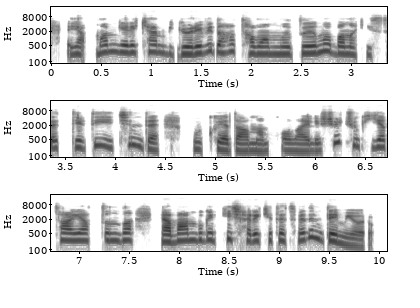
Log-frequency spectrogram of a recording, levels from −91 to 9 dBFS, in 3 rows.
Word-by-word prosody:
e, -, -, -4 dB
yapmam 245 Hz, +5 st, -3 dB
gereken 250 Hz, -1 st, 0 dB
bir 210 Hz, -, -9 dB
görevi 225 Hz, +6 st, +3 dB
daha 255 Hz, +2 st, 0 dB
tamamladığımı 225 Hz, +4 st, -1 dB
bana 220 Hz, -2 st, +1 dB
hissettirdiği 220 Hz, +5 st, -3 dB
için 265 Hz, +4 st, -1 dB
de 185 Hz, -3 st, +1 dB, 0.3 s
uykuya 185 Hz, -1 st, -1 dB
dalmam 160 Hz, -1 st, -1 dB
kolaylaşıyor. 165 Hz, -, 0 dB
Çünkü 260 Hz, -3 st, -4 dB
yatağa 240 Hz, +3 st, +3 dB
yattığında, 250 Hz, 0 st, 0 dB, 0.3 s
"Ya 215 Hz, -1 st, +7 dB
ben 250 Hz, +1 st, +3 dB
bugün 260 Hz, 0 st, -1 dB
hiç 280 Hz, -1 st, +5 dB
hareket 240 Hz, +2 st, +1 dB
etmedim." 255 Hz, +6 st, -1 dB
demiyorum. 165 Hz, -, +3 dB
235 Hz, 145 wpm, -23 LUFS, 210-255 Hz, 0.3 s, Ya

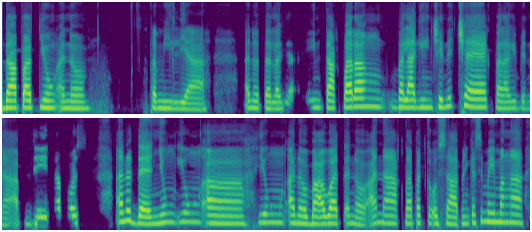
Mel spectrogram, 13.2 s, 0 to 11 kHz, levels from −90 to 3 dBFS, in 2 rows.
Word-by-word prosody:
dapat 210 Hz, 0 st, +5 dB
yung 210 Hz, -1 st, +4 dB
ano, 195 Hz, -1 st, +1 dB, 0.8 s
pamilya 185 Hz, -5 st, -1 dB, 0.4 s
ano 200 Hz, -1 st, -2 dB
talaga 185 Hz, -2 st, -3 dB, 0.2 s
intact 215 Hz, -1 st, -1 dB
parang 240 Hz, +1 st, +4 dB, 0.2 s
palaging 220 Hz, -1 st, +2 dB
chine-check 230 Hz, 0 st, +2 dB
palaging 195 Hz, -1 st, -3 dB
pin 190 Hz, -1 st, -11 dB
ina-update 200 Hz, +2 st, -4 dB
tapos 220 Hz, +1 st, -4 dB, 0.4 s
ano 270 Hz, +3 st, +4 dB
din 215 Hz, -3 st, +3 dB
yung 250 Hz, +1 st, -1 dB
yung, 260 Hz, +1 st, -5 dB
ah, 220 Hz, -2 st, +2 dB, 0.2 s
yung 245 Hz, 0 st, -3 dB
ano 225 Hz, -2 st, +2 dB
bawat 210 Hz, +1 st, +4 dB
ano, 195 Hz, -5 st, -3 dB
anak 220 Hz, -1 st, -3 dB
dapat 220 Hz, +1 st, -2 dB
kausapin 210 Hz, -1 st, -2 dB
kasi 235 Hz, +4 st, -4 dB
may 270 Hz, -1 st, +1 dB
mga 250 Hz, -2 st, +1 dB
215 Hz, 130 wpm, -17 LUFS, 200-230 Hz, 0.8 s, dapat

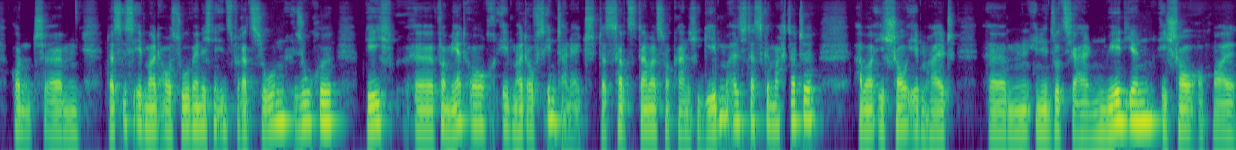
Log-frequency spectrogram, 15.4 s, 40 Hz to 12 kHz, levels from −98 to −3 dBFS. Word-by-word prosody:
Und, 95 Hz, 0 st, -3 dB
ähm, 85 Hz, 0 st, -2 dB, 0.3 s
das -, -, 0 dB
ist -, -, -3 dB
eben 105 Hz, -3 st, 0 dB
halt 100 Hz, 0 st, +2 dB
auch 95 Hz, -2 st, +1 dB
so, 100 Hz, +2 st, 0 dB
wenn 105 Hz, -1 st, +2 dB
ich 100 Hz, 0 st, -3 dB
'ne -, -, -3 dB
Inspiration 110 Hz, +5 st, -1 dB
suche, 120 Hz, +3 st, +3 dB, 0.3 s
gehe 105 Hz, +1 st, +6 dB
ich, 120 Hz, 0 st, -2 dB, 0.3 s
äh, 95 Hz, -1 st, +2 dB
vermehrt 105 Hz, +5 st, +1 dB
auch 110 Hz, 0 st, -1 dB
eben 100 Hz, -3 st, -3 dB
halt 95 Hz, +1 st, +1 dB
aufs 95 Hz, 0 st, -3 dB
Internet. 100 Hz, -, -4 dB
Das -, -, -4 dB
hat's -, -, -1 dB
damals 95 Hz, 0 st, +1 dB
noch -, -, -5 dB
gar -, -, -3 dB
nicht -, -, -8 dB
gegeben, 105 Hz, +11 st, +1 dB
als 120 Hz, 0 st, -1 dB
ich 120 Hz, -, -5 dB
das 120 Hz, +1 st, -2 dB
gemacht 110 Hz, -1 st, -3 dB
hatte. 130 Hz, +2 st, +3 dB, 0.5 s
Aber 95 Hz, +1 st, +1 dB
ich 95 Hz, -1 st, -1 dB
schau 105 Hz, +1 st, +3 dB
eben 95 Hz, -2 st, -3 dB
halt, 85 Hz, 0 st, -2 dB, 0.4 s
ähm, 90 Hz, +1 st, -1 dB
in 95 Hz, -, -3 dB
den 95 Hz, -2 st, +1 dB
sozialen 85 Hz, -2 st, -1 dB
Medien. 125 Hz, +4 st, +6 dB
Ich -, -, -2 dB
schau 95 Hz, -2 st, +3 dB
auch 85 Hz, -, -12 dB
mal 85 Hz, 0 st, -1 dB
100 Hz, 185 wpm, -24 LUFS, 90-115 Hz, 0.5 s, gehe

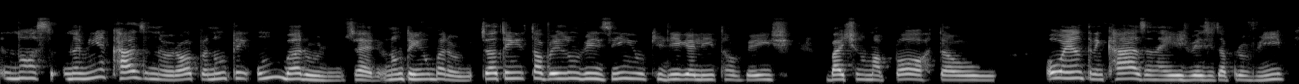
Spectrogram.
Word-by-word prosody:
nossa, 290 Hz, -, -3 dB
na 260 Hz, +1 st, +2 dB
minha 310 Hz, +7 st, -2 dB
casa 285 Hz, -2 st, +1 dB
na 245 Hz, -2 st, -3 dB
Europa 230 Hz, +3 st, -1 dB
não 255 Hz, +3 st, -1 dB
tem 275 Hz, -1 st, -5 dB
um 310 Hz, +5 st, -1 dB
barulho, 210 Hz, -8 st, +1 dB
sério, 195 Hz, -2 st, -2 dB
não 235 Hz, +3 st, 0 dB
tem 240 Hz, -1 st, +4 dB
um 240 Hz, -, -2 dB
barulho. 205 Hz, -7 st, -3 dB
Só 260 Hz, 0 st, +5 dB
tem 275 Hz, +1 st, -1 dB
talvez 265 Hz, -1 st, +5 dB
um 275 Hz, -, -1 dB
vizinho 255 Hz, +1 st, 0 dB
que 240 Hz, 0 st, -6 dB
liga 235 Hz, +1 st, +3 dB
ali 220 Hz, 0 st, 0 dB
talvez, 215 Hz, +1 st, -3 dB, 0.5 s
bate 225 Hz, +2 st, +1 dB
em -, -, -6 dB
uma 220 Hz, -2 st, -4 dB
porta 225 Hz, -2 st, -1 dB
ou 205 Hz, -1 st, -1 dB, 0.5 s
ou 290 Hz, +2 st, +5 dB
entra 285 Hz, -3 st, +1 dB
em 230 Hz, -, -4 dB
casa, 255 Hz, -3 st, +1 dB
né, 210 Hz, 0 st, -2 dB
e 210 Hz, -, +6 dB
às 205 Hz, -, -1 dB
vezes 205 Hz, -1 st, +1 dB
dá 205 Hz, -, 0 dB
para 210 Hz, +2 st, -4 dB
ouvir. 205 Hz, +5 st, -4 dB
235 Hz, 185 wpm, -22 LUFS, 210-265 Hz, 0.5 s, e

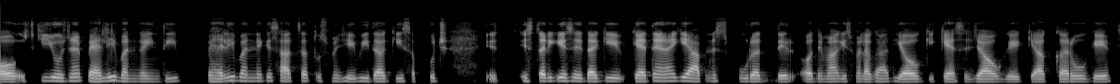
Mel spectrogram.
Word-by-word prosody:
और 125 Hz, +2 st, +6 dB
उसकी 165 Hz, -, -6 dB
योजनाएँ 165 Hz, 0 st, +1 dB
पहले 145 Hz, +3 st, +3 dB
ही 185 Hz, -, +3 dB
बन 145 Hz, -5 st, -2 dB
गयी 135 Hz, 0 st, -4 dB
थी। 140 Hz, +2 st, -3 dB, 0.3 s
पहले 135 Hz, +1 st, 0 dB
ही 180 Hz, -, 0 dB
बनने 155 Hz, -3 st, -3 dB
के 165 Hz, -, -5 dB
साथ-साथ 155 Hz, -1 st, -1 dB
उसमें, 150 Hz, -, -10 dB
ये 140 Hz, -1 st, -2 dB
भी 150 Hz, +1 st, -3 dB
था 140 Hz, -1 st, +3 dB
की 140 Hz, -, -4 dB
सब -, -, -9 dB
कुछ -, -, -3 dB, 0.4 s
इ -, -, -2 dB, 0.3 s
इस 155 Hz, 0 st, -1 dB
तरीके 160 Hz, +1 st, +6 dB
से 155 Hz, -1 st, 0 dB
था 145 Hz, -, +8 dB
कि 150 Hz, +1 st, +1 dB, 0.2 s
कहते 145 Hz, +2 st, +6 dB
है 155 Hz, -, +7 dB
ना, 160 Hz, -, +4 dB
की 170 Hz, 0 st, +3 dB
आपने 150 Hz, 0 st, +2 dB
स 150 Hz, -, -10 dB
पूरा 140 Hz, -1 st, +1 dB, 0.2 s
दिल 135 Hz, 0 st, 0 dB
और 130 Hz, -, +2 dB
दिमाग 130 Hz, +1 st, -2 dB
इसमें 135 Hz, 0 st, -5 dB
लगा 135 Hz, +2 st, 0 dB
दिया 130 Hz, -3 st, +2 dB
हो 130 Hz, -, +5 dB
की -, -, -6 dB
कैसे 125 Hz, 0 st, +1 dB
जाओगे, 125 Hz, -1 st, +1 dB
क्या 125 Hz, -, +2 dB
करोगे, 130 Hz, 0 st, +1 dB
140 Hz, 240 wpm, -26 LUFS, 130-155 Hz, 0.4 s, था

